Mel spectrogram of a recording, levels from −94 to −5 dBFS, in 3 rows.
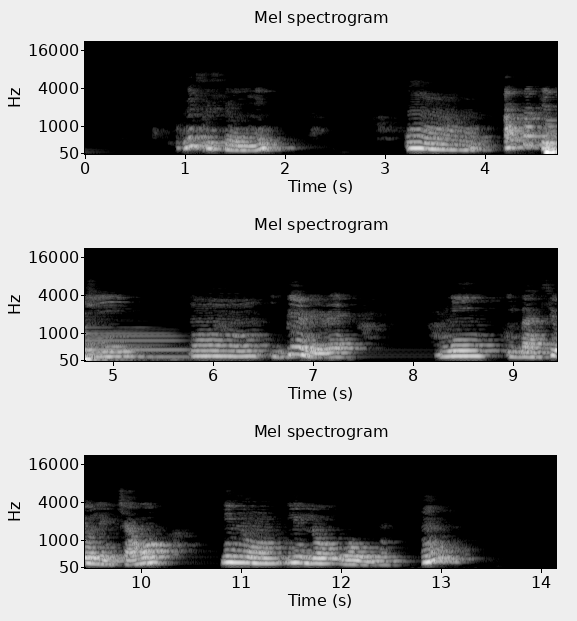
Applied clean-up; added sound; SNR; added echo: classical method WPE with log-MMSE.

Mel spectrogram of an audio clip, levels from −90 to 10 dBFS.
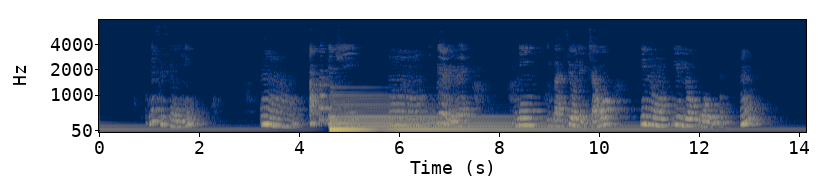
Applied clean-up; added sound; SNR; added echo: none; Bowed string instrument; -5 dB; reverberation time 0.9 s.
